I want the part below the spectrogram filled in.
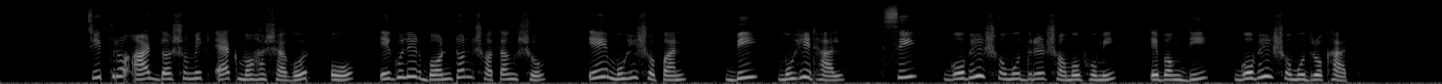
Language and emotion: Bengali, neutral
